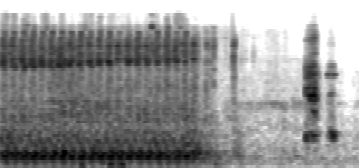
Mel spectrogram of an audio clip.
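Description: A sewing machine runs steadily, stitching fabric circles with a fast, even mechanical whir, then stops partway through, leaving a couple of faint clicks and rustles.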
